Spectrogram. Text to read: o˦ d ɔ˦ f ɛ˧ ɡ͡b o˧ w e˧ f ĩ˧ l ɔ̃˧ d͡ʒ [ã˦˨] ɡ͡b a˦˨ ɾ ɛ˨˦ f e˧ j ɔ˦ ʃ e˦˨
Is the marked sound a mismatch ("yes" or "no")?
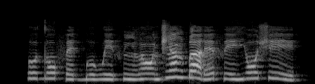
yes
